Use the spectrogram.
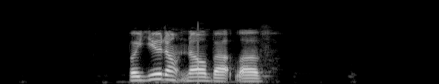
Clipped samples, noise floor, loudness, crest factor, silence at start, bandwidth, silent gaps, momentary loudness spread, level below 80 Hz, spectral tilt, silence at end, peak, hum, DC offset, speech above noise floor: under 0.1%; -83 dBFS; -16 LUFS; 18 dB; 1.3 s; 7.4 kHz; none; 5 LU; -66 dBFS; -3 dB/octave; 1.7 s; -2 dBFS; none; under 0.1%; 68 dB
